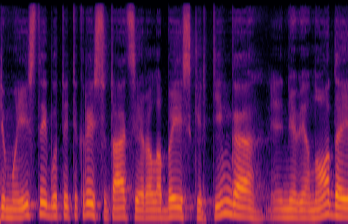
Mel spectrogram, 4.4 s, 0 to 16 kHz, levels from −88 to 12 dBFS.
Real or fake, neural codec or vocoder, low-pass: fake; autoencoder, 48 kHz, 32 numbers a frame, DAC-VAE, trained on Japanese speech; 14.4 kHz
